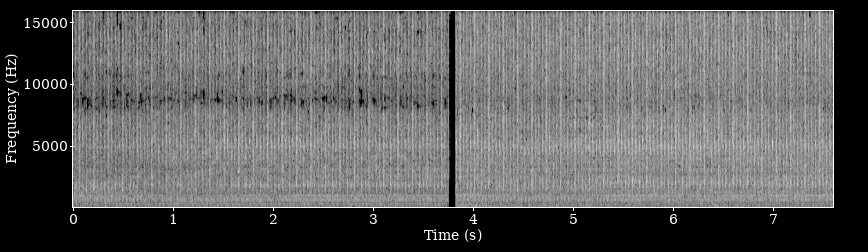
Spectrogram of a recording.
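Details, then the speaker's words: Ford Fiesta Mk6 1.4 diesel idling: rhythmic puffing chuff about three or four a second over the clatter, compression leaking past a compromised copper injector seal. "Now I'm going to turn on the engine and uh let you hear the sound of uh leaking injector of Ford Fiesta."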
